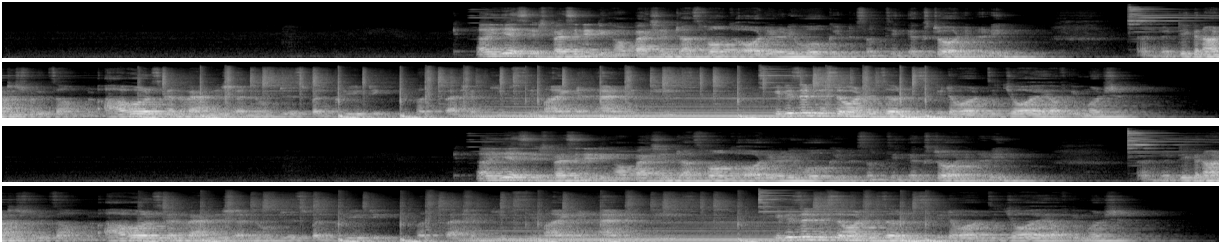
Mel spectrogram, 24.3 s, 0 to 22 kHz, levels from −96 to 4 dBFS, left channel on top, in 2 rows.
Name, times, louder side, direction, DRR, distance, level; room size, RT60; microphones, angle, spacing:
sound 1, 4.6-5.9 11.2-12.7 19.7-21.9, right 2 dB, 50° right, 2.6 m, -44 dB
voice 1, 4.7-10.2 11.4-18.9 19.9-23.4, left 1 dB, 85° left, -3 dB, 2.1 m, -22 dB
sound 2, 13.5-13.8 14.1-14.9 15.1-15.8 16.1-16.8 17.1-17.8 18.1-18.9 19.1-19.8 20.1-21.5, left 2 dB, 55° left, 0.6 m, -25 dB
sound 3, 16.7-21.1, left 1 dB, 30° left, 0.9 m, -28 dB
15.5 x 6.0 x 2.3 m, 1.2 s
head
